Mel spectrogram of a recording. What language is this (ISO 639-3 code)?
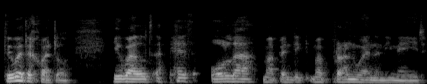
cym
